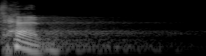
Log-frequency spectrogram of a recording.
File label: Announcer Count 10; Paladins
